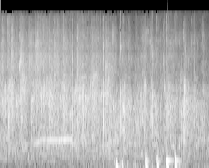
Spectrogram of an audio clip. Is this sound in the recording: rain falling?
no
